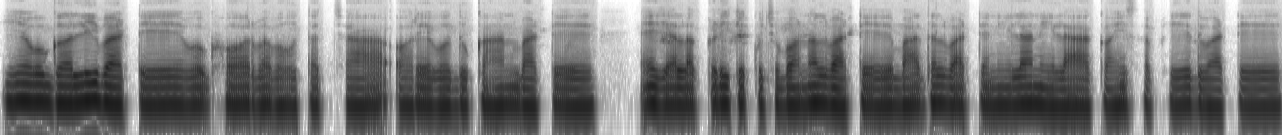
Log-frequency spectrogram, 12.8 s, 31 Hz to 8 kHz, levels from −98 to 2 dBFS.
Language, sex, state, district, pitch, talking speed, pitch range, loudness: Bhojpuri, male, Uttar Pradesh, Deoria, 110 Hz, 120 wpm, 105-115 Hz, -19 LUFS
